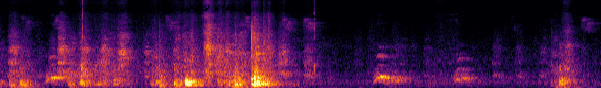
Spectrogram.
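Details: Several pet Siberian Huskies romping on a couch at home: low, throaty growls and grumbles swell to a loud burst around the middle, then trail into softer scattered grunts and a final thud.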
